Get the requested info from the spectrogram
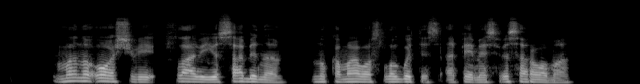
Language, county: Lithuanian, Panevėžys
